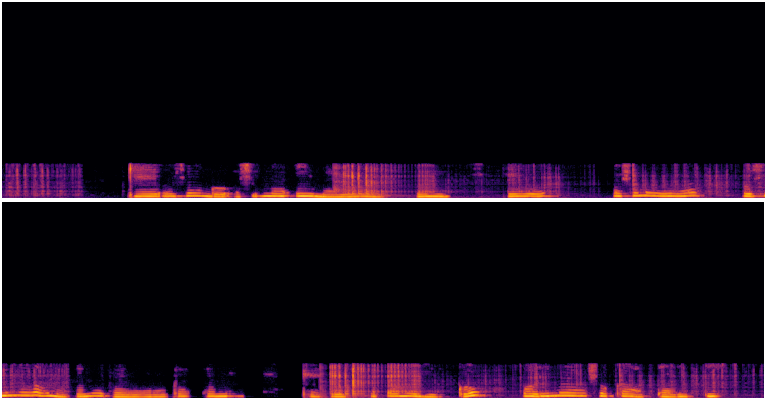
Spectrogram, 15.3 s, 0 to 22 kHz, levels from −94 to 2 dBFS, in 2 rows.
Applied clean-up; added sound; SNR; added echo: neural mask model RNNoise.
